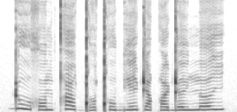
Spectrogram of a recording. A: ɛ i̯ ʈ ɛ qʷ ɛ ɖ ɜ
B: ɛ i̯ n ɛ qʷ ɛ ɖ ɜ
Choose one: A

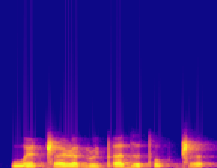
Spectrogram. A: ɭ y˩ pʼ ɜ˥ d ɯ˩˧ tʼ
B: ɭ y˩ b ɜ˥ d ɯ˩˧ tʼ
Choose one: A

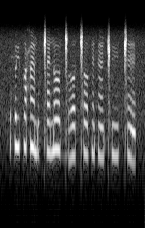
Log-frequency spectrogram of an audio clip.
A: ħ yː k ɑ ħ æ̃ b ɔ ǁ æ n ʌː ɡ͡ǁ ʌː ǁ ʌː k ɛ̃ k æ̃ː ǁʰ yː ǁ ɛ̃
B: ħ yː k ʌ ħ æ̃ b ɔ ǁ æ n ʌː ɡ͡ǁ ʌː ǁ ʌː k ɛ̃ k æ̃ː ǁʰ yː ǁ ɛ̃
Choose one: B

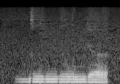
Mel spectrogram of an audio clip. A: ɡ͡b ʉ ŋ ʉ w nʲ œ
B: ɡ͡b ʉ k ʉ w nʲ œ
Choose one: A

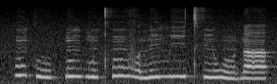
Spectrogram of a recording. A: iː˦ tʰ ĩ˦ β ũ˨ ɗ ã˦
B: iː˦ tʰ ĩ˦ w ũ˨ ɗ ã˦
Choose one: B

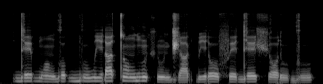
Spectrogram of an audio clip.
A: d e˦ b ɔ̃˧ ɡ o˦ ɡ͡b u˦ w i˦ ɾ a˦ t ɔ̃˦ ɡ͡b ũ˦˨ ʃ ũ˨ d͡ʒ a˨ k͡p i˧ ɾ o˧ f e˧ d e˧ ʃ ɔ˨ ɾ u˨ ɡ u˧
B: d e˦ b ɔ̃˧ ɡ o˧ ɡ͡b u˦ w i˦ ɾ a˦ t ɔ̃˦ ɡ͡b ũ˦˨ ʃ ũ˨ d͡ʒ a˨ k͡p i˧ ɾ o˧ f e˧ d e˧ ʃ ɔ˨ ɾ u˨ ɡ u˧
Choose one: A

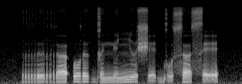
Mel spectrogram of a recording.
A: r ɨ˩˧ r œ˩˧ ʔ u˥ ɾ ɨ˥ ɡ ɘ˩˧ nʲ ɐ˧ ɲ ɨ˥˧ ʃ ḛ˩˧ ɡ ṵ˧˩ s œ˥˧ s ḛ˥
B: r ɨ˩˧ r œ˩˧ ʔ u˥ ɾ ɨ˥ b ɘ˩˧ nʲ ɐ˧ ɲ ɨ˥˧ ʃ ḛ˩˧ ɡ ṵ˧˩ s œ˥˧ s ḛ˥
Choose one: A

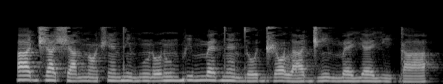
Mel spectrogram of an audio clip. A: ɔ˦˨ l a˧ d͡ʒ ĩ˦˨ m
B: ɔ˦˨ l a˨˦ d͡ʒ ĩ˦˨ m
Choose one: B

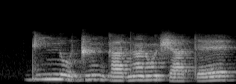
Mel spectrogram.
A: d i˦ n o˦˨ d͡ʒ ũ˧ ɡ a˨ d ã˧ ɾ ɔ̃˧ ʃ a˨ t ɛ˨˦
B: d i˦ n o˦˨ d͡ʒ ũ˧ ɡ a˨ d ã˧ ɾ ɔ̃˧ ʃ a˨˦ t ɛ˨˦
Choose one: A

